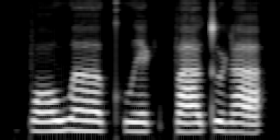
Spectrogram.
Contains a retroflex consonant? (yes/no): yes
